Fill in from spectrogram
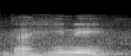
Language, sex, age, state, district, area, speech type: Nepali, male, 30-45, West Bengal, Kalimpong, rural, read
